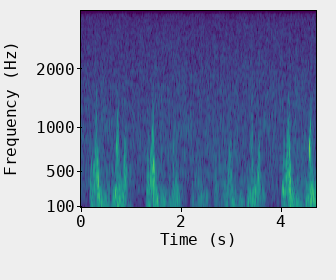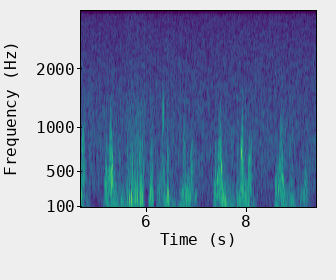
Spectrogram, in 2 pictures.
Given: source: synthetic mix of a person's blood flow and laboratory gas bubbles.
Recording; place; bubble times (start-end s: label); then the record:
Doppler ultrasound of blood flow; precordium
5.58-5.98 s: bubbles
6.04-6.17 s: bubbles
6.31-6.37 s: bubbles
6.41-6.49 s: bubbles
From the record:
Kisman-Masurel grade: 223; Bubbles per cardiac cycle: several, 3 to 8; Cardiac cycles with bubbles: 10 to 50%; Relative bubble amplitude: loud (0.450 to 0.775); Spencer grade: 2 (many but less than half of the cardiac periods contain bubble signals, singularly or in groups); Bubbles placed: only in the low amplitude regions of the cardiac cycle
